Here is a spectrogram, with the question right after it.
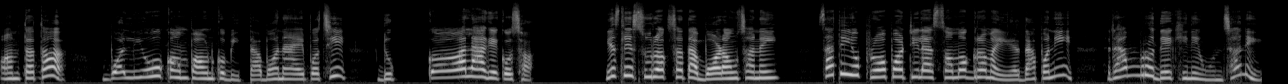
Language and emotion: Nepali, happy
